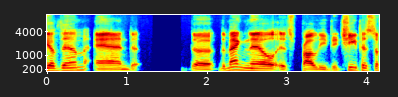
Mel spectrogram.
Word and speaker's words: Mangonel: how to pronounce this, Maginot. Yeah, I figured that's what a Maginol. Yeah. Mangonel. It's called Mangonel.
